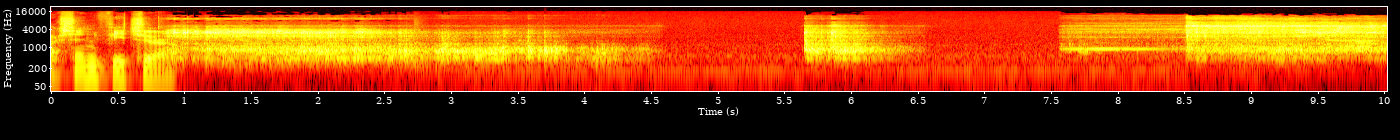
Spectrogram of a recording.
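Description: A small toy speaker plays tinny sound effects in bursts.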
